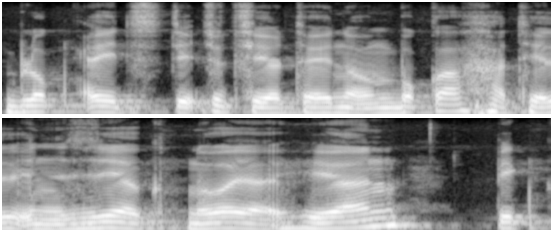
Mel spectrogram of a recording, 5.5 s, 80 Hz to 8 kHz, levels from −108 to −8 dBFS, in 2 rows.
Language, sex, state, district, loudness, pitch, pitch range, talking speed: Mizo, male, Mizoram, Aizawl, -14 LUFS, 115 Hz, 105-120 Hz, 165 wpm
